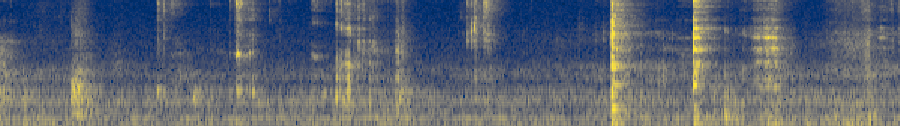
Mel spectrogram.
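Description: Close, crisp chewing of a crunchy spicy Thai salad with crackling pork skin, sliced pork, mango, carrot and peanuts, with irregular bursts of crunching bites separated by brief quiet gaps.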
